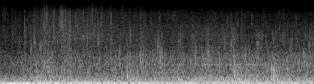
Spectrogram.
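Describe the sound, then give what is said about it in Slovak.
A deep, continuous rumble from the depths of the earth rolls on with heavy low-end power and a gritty crackling texture, like the ground groaning. It stays loud and steady throughout, with no voices. “Z hlbín zeme sa ozvedu dunenie.”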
